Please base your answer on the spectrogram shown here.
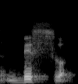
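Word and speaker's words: বিশ্ব: would be pronounced as Biswa. It is not a mispronunciation, it is a correct pronunciation in Bengali, but then it seems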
